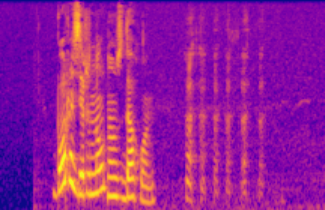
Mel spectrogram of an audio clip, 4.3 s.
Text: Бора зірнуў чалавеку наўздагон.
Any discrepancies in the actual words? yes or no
yes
